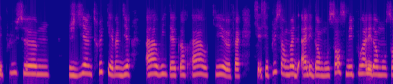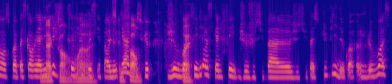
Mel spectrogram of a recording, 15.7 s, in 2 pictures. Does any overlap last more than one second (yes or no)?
yes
